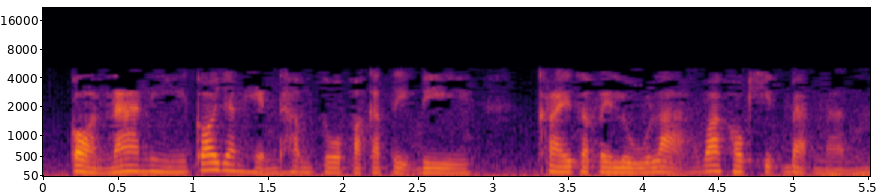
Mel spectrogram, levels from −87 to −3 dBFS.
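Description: Speech throughout, with a likely stuck bit in the converter or data line, where one bit stays fixed and throws off about half the values, giving distortion and noise filling the pauses. Heavy MP3 compression is also likely, at a bitrate that sounds like roughly 18 kbps, so the sound turns watery and swirly, with smeared attacks. At 1.88 s, dropped samples are the likely cause of a single sharp click, where roughly one sample goes missing and the waveform jumps.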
